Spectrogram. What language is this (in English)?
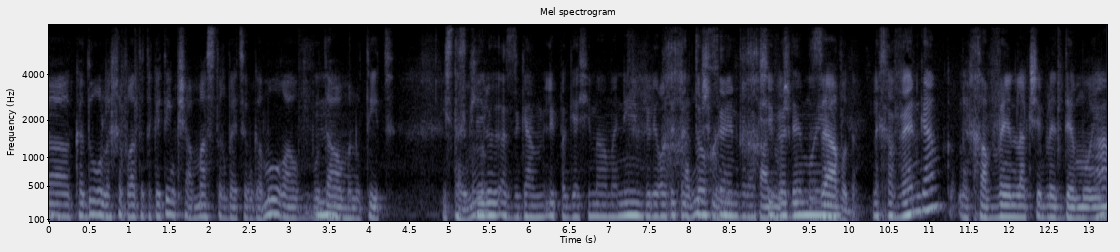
Hebrew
